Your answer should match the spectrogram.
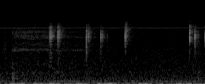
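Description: Dry rice grains sprinkled from the fingers onto wet watercolour paper: about half a dozen faint, light ticks, irregularly spaced.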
